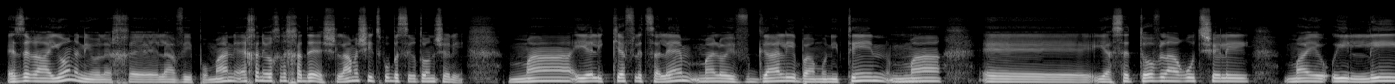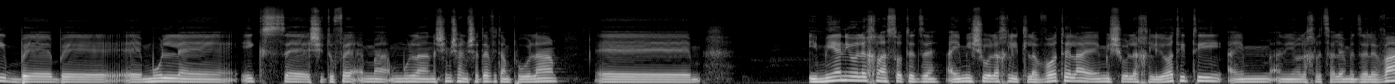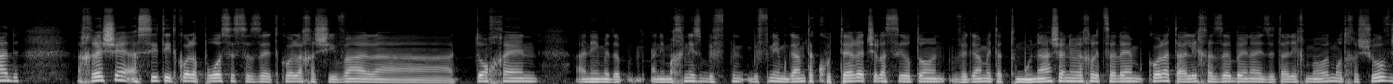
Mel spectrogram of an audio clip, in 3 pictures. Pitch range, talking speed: 120-150 Hz, 150 wpm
